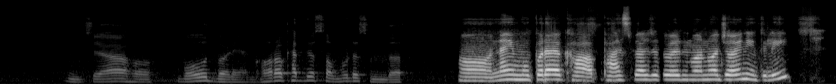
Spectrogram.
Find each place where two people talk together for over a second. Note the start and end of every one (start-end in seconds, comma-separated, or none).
none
